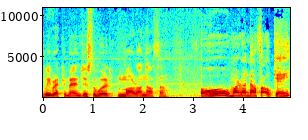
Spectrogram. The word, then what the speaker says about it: Maranatha: Maranatha is the oldest Christian prayer. St. Paul ends the first letter to the Corinthians with it. It means, "Come, Lord." And we say it as 4 syllables, Ma, Ra, So what is Click Na, Up?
